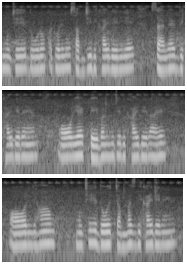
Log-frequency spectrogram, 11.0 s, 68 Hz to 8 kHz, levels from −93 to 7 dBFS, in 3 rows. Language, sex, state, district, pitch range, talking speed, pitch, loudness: Hindi, female, Bihar, Bhagalpur, 180-190 Hz, 170 wpm, 185 Hz, -19 LUFS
